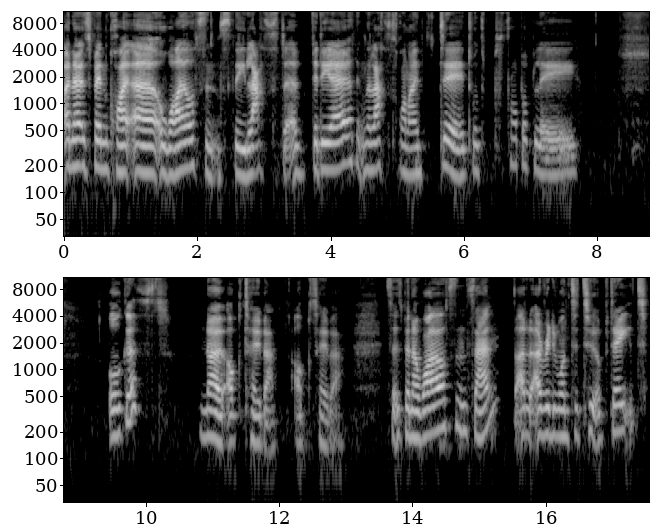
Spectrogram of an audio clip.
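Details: Stuttering in an adult woman who stammers, on a day she describes as a bad day for her stammer.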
